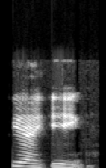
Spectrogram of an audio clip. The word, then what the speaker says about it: 電影: 电脑电脑 Finally, the last one, the movie, 电影 Sam, 电 is the fourth tone. 影 is the third tone. 电影电影 Alright, we finished this series of 注音 pronunciation explanations and exercises.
